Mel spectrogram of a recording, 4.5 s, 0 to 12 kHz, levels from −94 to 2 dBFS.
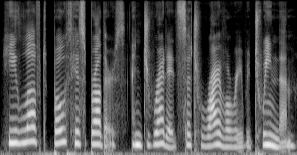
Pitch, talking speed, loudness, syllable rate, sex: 230 Hz, 150 wpm, -17 LUFS, 4.0 syllables/s, female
